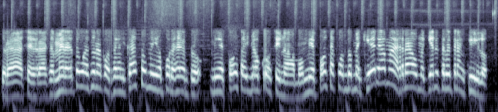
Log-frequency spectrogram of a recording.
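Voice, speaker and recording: A chatty man calls in to a radio show. His voice is high and comes through a thin, tinny phone line, with faint music underneath. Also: lively intonation, fast, few pauses. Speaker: caller. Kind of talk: phone-in comment.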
